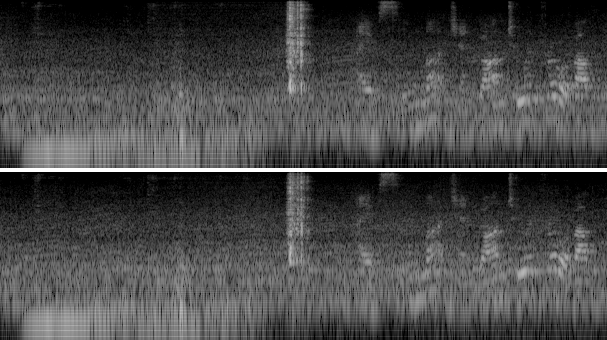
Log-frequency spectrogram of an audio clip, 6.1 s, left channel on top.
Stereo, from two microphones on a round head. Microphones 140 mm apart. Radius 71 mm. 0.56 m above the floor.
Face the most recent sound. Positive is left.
turn(degrees=35)  # may be behind; listen again after turning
